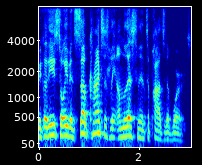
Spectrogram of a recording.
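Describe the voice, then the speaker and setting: Speaking at a fairly quick pace, a man with a fairly high pitch uses lively intonation and an animated tone on a very clean recording with a silent background. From Syracuse, New York. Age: 50s. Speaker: workforce development trainer. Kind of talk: motivational workshop talk.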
